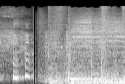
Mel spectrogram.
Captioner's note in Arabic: يضحك; موسيقى صاخبه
